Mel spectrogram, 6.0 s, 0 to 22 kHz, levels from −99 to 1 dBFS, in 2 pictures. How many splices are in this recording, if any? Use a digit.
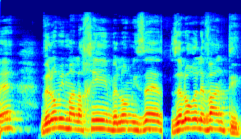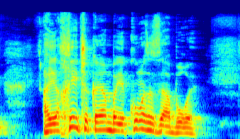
1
